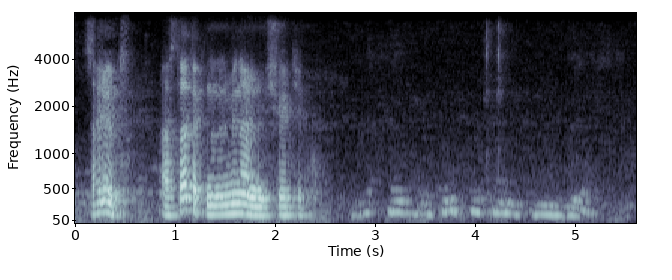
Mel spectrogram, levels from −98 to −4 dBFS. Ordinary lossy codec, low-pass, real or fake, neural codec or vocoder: Opus, 24 kbps; 7.2 kHz; real; none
